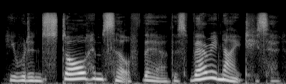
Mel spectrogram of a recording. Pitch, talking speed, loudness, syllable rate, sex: 195 Hz, 210 wpm, -17 LUFS, 5.2 syllables/s, female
